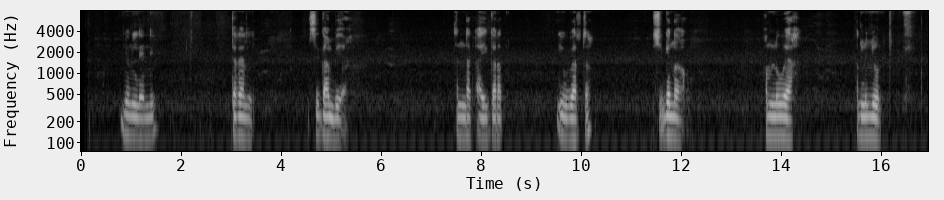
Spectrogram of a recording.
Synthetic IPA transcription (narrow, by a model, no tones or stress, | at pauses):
ɲuːnlɛnːi | tɛɾɛl | siɡambija̰ | andɐk̚ajɡɐɾɐp̚ | jiwɛɾtɐ | sḭɡinaːw | ɐmluwɛːx | ɐkluɲuːn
